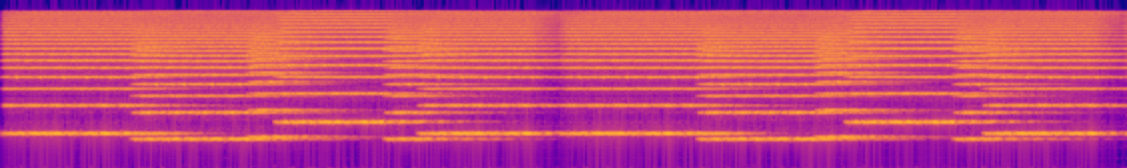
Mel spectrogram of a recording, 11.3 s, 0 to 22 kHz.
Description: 弦乐 004
描述：字符串循环
Tag: 85 bpm Hip Hop Loops Strings Loops 1.90 MB wav Key : Unknown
